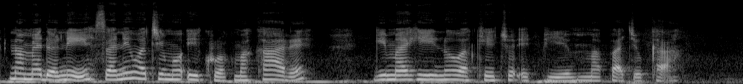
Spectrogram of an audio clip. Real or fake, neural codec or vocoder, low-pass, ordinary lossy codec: fake; vocoder, 44.1 kHz, 128 mel bands every 256 samples, BigVGAN v2; 19.8 kHz; MP3, 96 kbps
